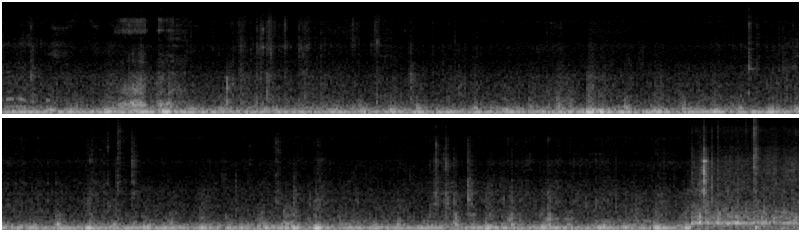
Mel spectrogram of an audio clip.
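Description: A train rumbles steadily.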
